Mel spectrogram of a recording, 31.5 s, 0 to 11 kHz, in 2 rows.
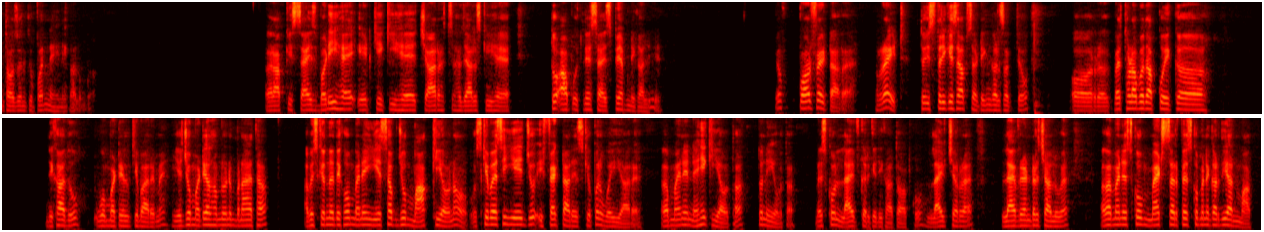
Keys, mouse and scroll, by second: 0.6 click, 14.7-15.1 drag, 15.9 click, 17.3 click, 25.0 click, 25.6 click, 27.4 click, 30.7 click.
